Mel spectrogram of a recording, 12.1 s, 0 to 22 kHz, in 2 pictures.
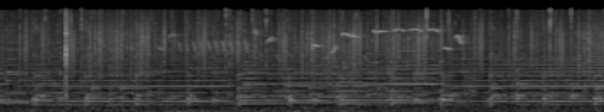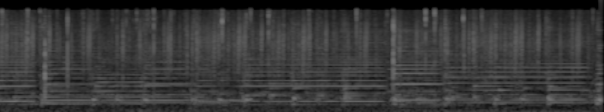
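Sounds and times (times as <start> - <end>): blues concertina music: 0.0 - 12.0.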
